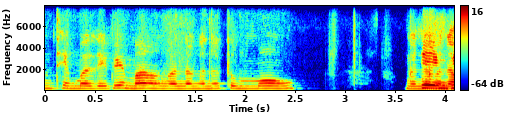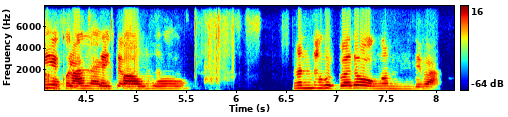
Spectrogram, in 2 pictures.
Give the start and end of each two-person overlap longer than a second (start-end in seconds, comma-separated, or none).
3.7-5.2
